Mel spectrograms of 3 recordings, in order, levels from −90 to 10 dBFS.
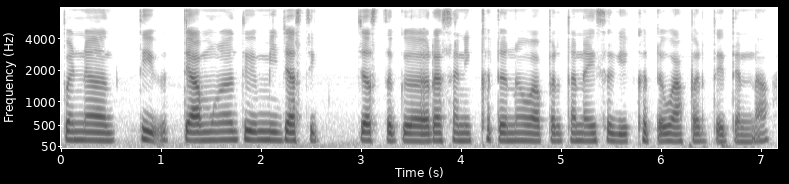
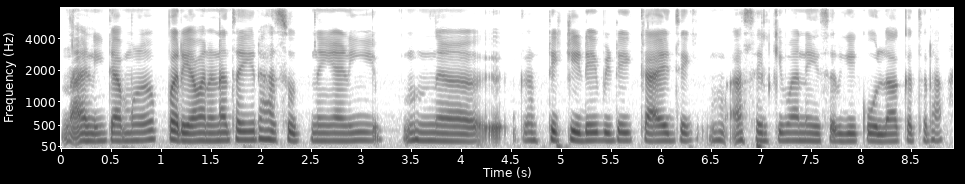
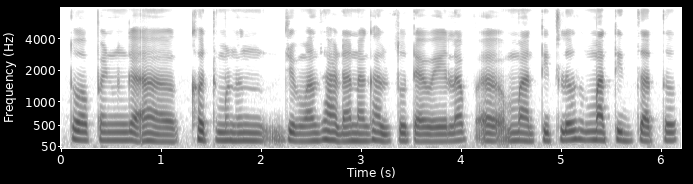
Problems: none marked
